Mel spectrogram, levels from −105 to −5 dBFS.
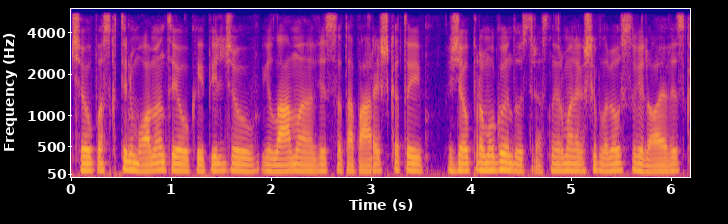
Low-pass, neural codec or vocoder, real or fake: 5.4 kHz; none; real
